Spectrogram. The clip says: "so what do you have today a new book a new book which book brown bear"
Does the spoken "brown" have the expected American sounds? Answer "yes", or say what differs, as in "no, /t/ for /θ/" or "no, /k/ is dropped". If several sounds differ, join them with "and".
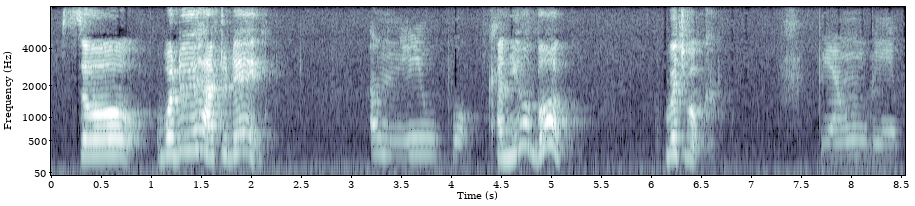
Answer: no, /ɹ/ is dropped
